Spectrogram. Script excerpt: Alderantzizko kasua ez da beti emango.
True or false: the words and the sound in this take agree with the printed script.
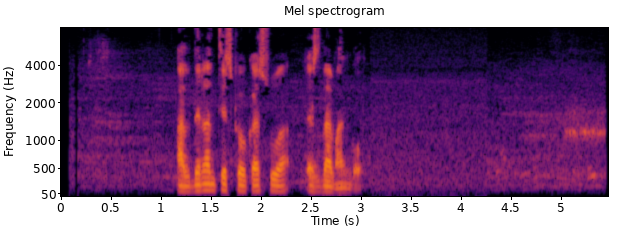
false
